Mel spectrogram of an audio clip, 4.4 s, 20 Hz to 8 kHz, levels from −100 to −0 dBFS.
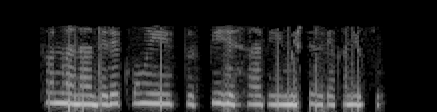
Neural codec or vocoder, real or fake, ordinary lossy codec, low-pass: none; real; AAC, 16 kbps; 7.2 kHz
